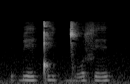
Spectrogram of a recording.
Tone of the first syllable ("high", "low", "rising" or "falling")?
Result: rising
